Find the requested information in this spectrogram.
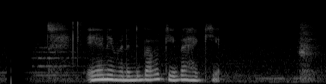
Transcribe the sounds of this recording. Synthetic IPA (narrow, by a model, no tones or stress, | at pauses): ejaneʋened̪ibaʋəkiʋæɦɛkijə̰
